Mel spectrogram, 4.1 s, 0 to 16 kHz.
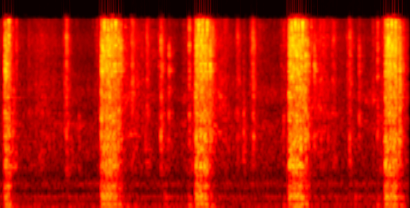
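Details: Stihl 180 chainsaw after piston and crankshaft seal replacement, carburetor and tank empty, choke closed: about one rasping pull-cord stroke per second, good compression but never catches; too much oil in cylinder, started once a little petrol was sprayed in.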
